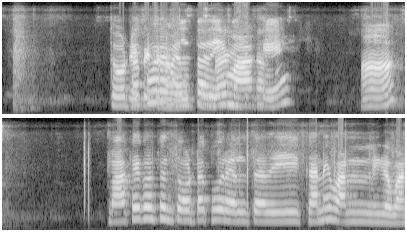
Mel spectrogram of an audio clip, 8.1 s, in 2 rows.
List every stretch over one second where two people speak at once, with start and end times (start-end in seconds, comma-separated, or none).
1.3-2.7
